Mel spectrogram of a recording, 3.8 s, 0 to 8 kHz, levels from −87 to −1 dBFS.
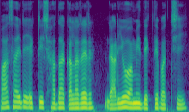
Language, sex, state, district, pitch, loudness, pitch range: Bengali, male, West Bengal, Alipurduar, 125 Hz, -16 LUFS, 120-135 Hz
